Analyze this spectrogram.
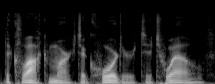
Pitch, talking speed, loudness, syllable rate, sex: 85 Hz, 195 wpm, -21 LUFS, 5.1 syllables/s, male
